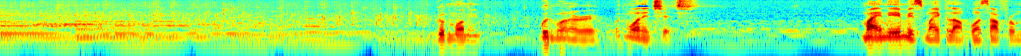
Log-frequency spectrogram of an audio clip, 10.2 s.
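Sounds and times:
audience clapping hands: 0.0 - 5.9
speech: 4.4 - 7.0, 8.6 - 10.2.

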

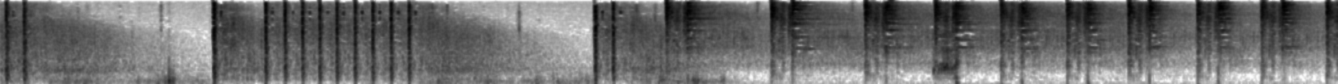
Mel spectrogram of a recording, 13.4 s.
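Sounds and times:
suppressed gunfire at a target: 0.0 - 1.2, 2.1 - 5.3, 5.9 - 13.3.

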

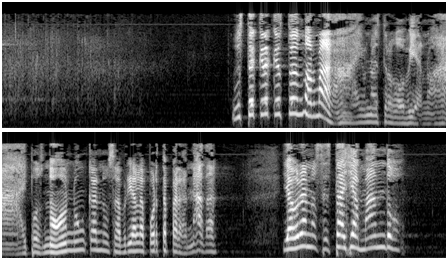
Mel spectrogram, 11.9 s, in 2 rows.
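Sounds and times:
crowd applause: 0.0 - 1.9
speech: 3.1 - 8.9, 9.7 - 11.4.

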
